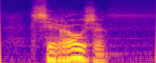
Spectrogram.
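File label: "cirrose", Dutch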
